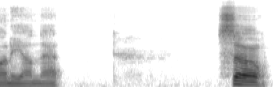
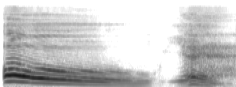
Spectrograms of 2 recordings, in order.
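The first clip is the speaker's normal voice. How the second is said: louder drawn-out hype shout; hammy wrestler "oh"; hammed-up wrestler cry; 8 dB louder than usual. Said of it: "The Rock doesn't say that".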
